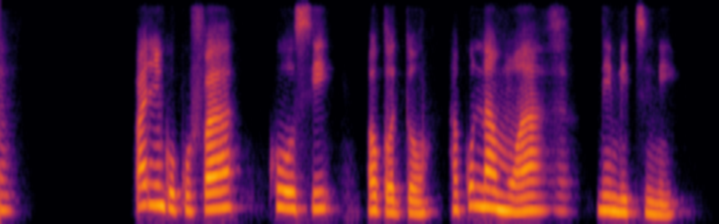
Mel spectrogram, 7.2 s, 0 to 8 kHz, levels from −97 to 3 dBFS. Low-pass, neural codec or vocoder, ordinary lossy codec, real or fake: 7.2 kHz; codec, 16 kHz, about 1 kbps, DyCAST, with the encoder's durations; Opus, 24 kbps; fake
